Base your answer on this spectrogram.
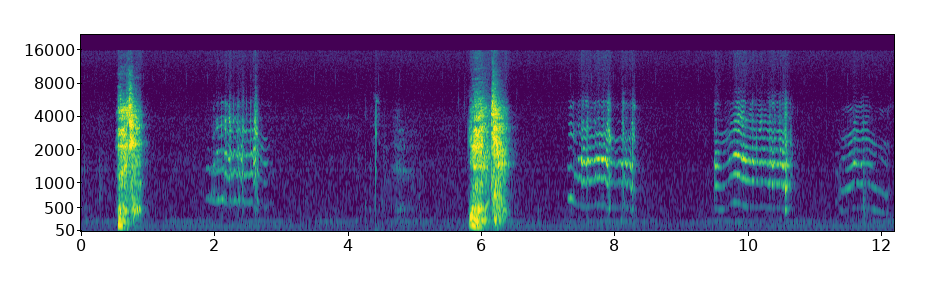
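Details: A male Balinese cat, who dislikes people sneezing, gives a string of complaining meows after loud human sneezes.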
